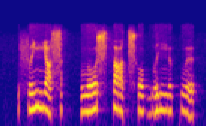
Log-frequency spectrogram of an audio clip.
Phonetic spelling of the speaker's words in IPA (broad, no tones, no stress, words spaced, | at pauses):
fɘɲɑs | ðosθɑt͡sʰo ɡʷiŋɘkʷɘ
